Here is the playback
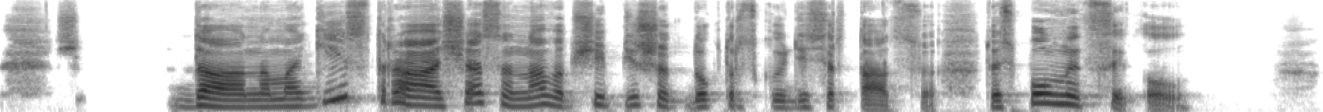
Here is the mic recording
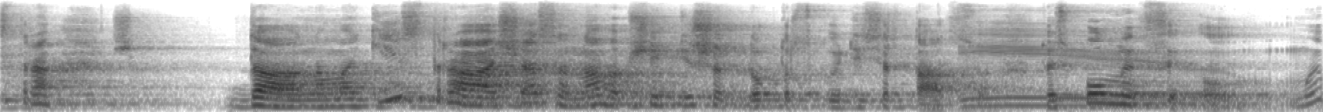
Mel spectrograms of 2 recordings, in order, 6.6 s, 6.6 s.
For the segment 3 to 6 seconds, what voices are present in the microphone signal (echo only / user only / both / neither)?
both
